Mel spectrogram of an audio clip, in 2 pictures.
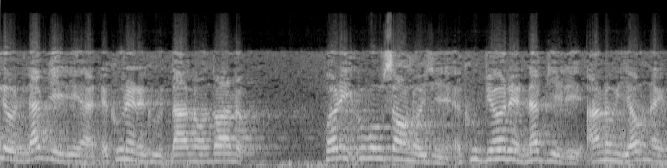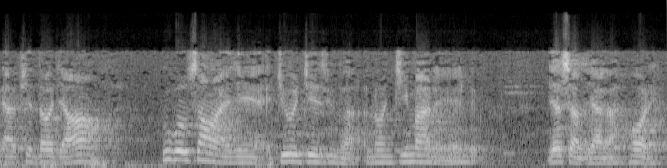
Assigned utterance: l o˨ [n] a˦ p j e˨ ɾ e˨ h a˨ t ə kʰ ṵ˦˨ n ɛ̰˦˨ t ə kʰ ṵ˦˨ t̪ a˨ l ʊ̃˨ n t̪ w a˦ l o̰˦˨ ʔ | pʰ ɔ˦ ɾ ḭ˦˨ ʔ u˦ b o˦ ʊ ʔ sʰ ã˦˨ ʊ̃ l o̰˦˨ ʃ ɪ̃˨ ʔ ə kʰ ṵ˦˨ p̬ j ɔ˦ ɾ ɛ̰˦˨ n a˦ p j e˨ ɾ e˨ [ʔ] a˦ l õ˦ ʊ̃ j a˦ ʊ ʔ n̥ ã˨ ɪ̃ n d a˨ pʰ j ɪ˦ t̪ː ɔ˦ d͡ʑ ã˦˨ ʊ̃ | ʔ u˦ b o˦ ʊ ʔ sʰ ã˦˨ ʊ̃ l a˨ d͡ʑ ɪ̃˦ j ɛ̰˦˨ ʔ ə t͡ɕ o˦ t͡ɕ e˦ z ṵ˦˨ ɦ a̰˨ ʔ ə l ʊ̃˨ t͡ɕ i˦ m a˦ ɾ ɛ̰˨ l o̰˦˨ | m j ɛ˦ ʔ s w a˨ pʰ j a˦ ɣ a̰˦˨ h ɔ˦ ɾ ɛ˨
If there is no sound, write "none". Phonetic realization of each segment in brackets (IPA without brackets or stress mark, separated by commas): n, ʔ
